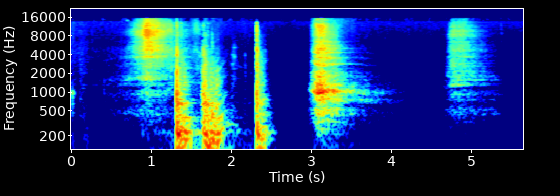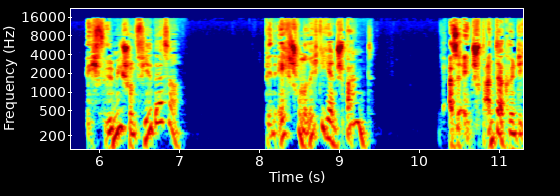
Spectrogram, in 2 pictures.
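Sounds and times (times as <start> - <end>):
heavy breathing and exhaled sighs: 0.6 - 1.4, 3.0 - 4.1
house door thumping shut: 1.3 - 2.5
speech: 6.0 - 7.2, 8.1 - 9.5, 10.3 - 11.3.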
